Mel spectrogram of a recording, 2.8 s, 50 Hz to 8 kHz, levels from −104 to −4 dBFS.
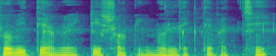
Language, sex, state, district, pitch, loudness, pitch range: Bengali, male, West Bengal, Cooch Behar, 120 Hz, -20 LUFS, 115-125 Hz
